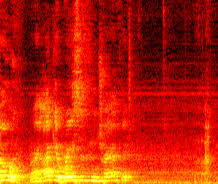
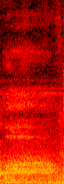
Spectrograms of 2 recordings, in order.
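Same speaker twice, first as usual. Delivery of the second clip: winded gasp; 18 dB quieter than usual. Retold or imitated. Getting punched in the stomach.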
